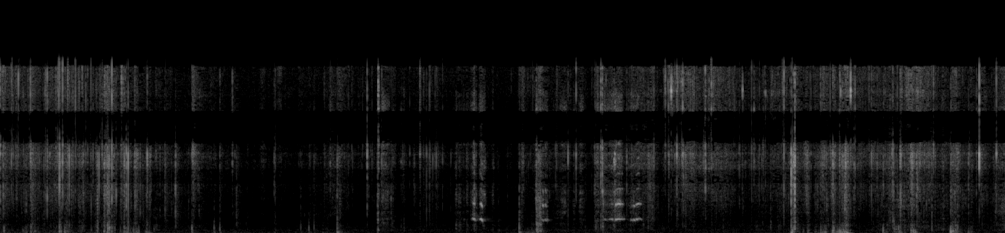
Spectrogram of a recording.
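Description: Camera on a pole scraping and knocking over gritty, sand-covered wooden ceiling boards in an old house's roof space, with the rustle of loose grit being pushed around. A few short high squeaks come about halfway through.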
